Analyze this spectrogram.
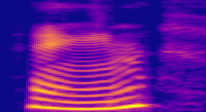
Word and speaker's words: Hoehn: There's a teacher here locally, and her last name is Cohen, and it's spelled the exact same way, but just a K. And so when you said Hoehn, I was like, no, that's not how that's supposed to be.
